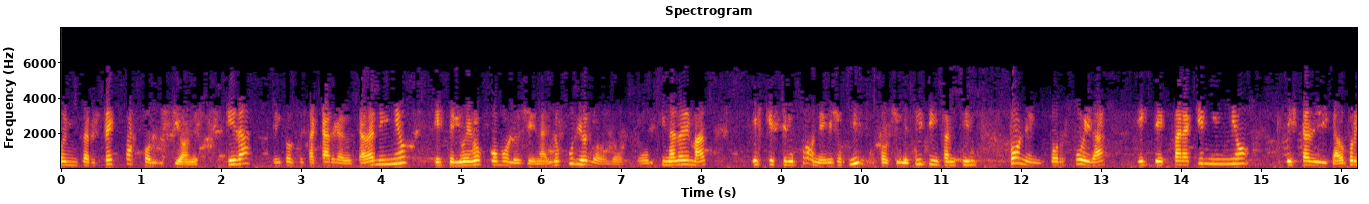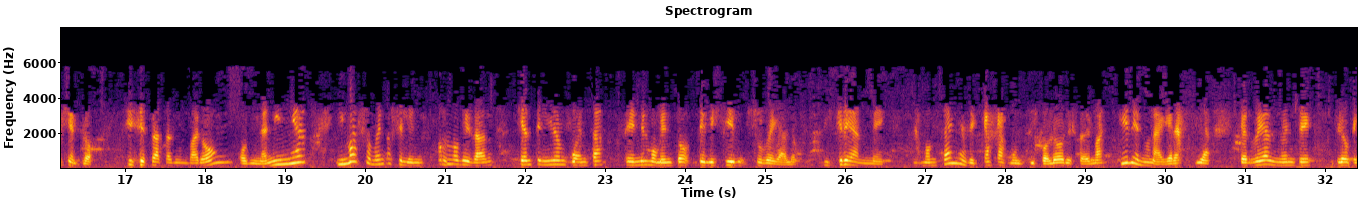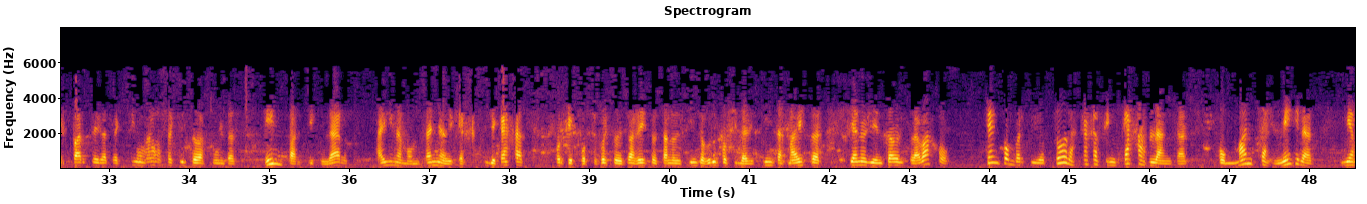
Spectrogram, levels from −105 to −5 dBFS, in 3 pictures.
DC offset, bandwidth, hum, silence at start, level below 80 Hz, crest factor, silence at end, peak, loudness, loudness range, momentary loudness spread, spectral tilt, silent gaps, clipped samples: under 0.1%; 5.4 kHz; none; 0 s; -54 dBFS; 20 dB; 0 s; 0 dBFS; -20 LUFS; 2 LU; 10 LU; -8.5 dB/octave; none; under 0.1%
